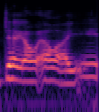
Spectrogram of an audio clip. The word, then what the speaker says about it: Jolie: on her bed it's her name is Jo li e but it's actually Jo Li okay well you can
